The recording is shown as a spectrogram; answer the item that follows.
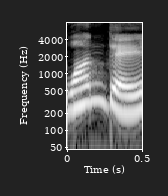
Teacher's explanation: one day 앞에 강세 주시고요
